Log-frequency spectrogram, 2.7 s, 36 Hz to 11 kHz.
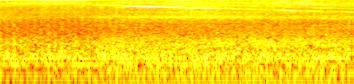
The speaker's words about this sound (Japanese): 点のようなものはだんだん大きくなってこちらへ近づいてきますそれは1台のヘリコプターでした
